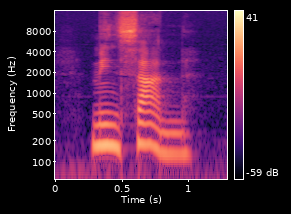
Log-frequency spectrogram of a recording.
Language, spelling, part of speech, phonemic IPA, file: Swedish, minsann, adverb / interjection, /mɪnˈsanː/, Sv-minsann.ogg
- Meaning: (adverb) certainly, indeed, surely, for sure (in truth, emphasizing a statement); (interjection) I see (when acknowledging something felt to be significant)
